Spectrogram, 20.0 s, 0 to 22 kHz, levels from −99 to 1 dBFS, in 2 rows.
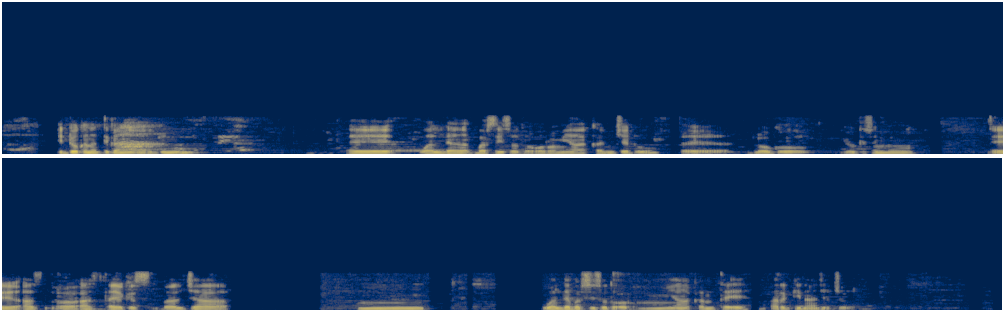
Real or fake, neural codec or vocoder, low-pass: real; none; 5.4 kHz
